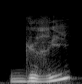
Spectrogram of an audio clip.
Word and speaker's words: gris: Gris, don't pronounce the S, but then for the feminine form, grise.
